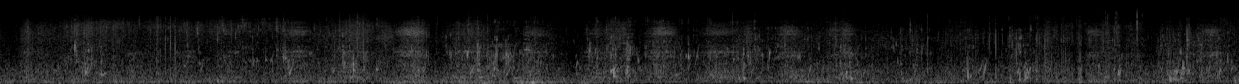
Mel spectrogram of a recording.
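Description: A hooked rainbow trout splashing and thrashing at the water's surface close to the bank as it is played in on a fly rod: irregular small splashes over a steady wash of noise.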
